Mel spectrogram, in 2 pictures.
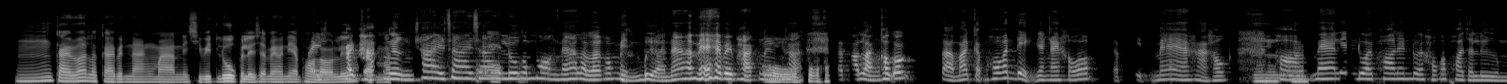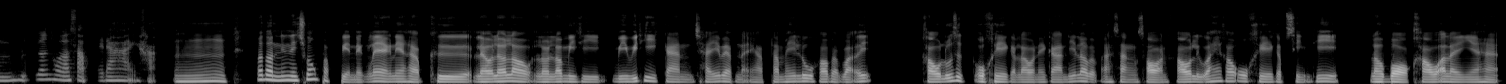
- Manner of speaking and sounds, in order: laughing while speaking: "แม่"; unintelligible speech; chuckle; laughing while speaking: "โอ้โฮ"
- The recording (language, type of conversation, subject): Thai, podcast, คุณตั้งกฎเรื่องการใช้โทรศัพท์มือถือระหว่างมื้ออาหารอย่างไร?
